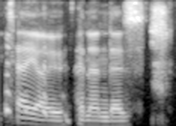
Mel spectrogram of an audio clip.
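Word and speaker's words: Théo Hernández: It's actually Theo Hernandez. – Sorry. – It's the French pronunciation of the.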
